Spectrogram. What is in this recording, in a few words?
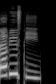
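"wspin", voice; Techmino; rin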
